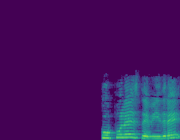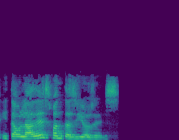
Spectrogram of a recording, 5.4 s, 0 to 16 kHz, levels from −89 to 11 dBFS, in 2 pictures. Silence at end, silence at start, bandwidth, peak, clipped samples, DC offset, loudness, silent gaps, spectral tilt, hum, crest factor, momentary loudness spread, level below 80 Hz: 0.9 s; 1.55 s; 7.6 kHz; -2 dBFS; under 0.1%; under 0.1%; -18 LUFS; none; -3 dB/octave; none; 18 dB; 11 LU; -58 dBFS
